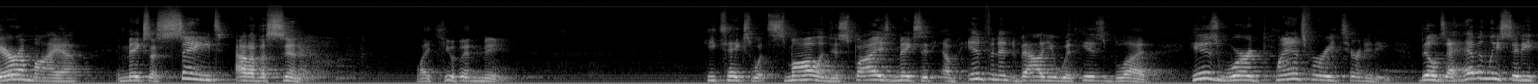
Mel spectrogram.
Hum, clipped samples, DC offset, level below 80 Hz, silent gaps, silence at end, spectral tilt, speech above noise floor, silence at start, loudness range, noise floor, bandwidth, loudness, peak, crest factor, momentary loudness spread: none; under 0.1%; 1%; -48 dBFS; none; 0 s; -5.5 dB/octave; 23 dB; 0 s; 8 LU; -47 dBFS; 16.5 kHz; -24 LUFS; -6 dBFS; 18 dB; 13 LU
